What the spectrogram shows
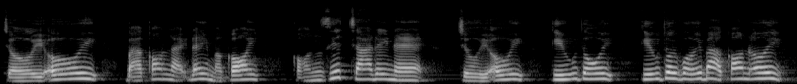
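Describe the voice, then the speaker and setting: A woman voicing a drunken, abusive middle-aged father who shouts and wails theatrically in a storybook reading. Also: lively intonation, moderate pace, natural voice. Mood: wailing. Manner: shrill wailing theatrical complaints.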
